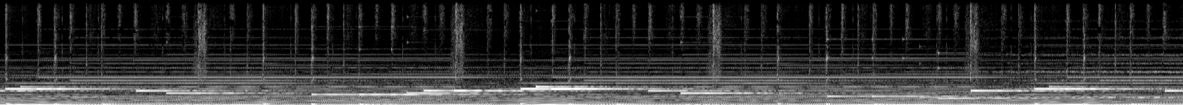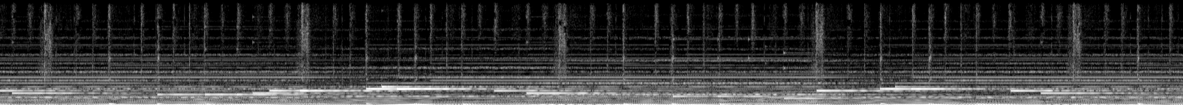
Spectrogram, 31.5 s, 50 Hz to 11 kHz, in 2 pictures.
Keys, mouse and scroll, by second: 6.0 shift+click, 8.3 shift+click, 12.5 right click, 15.1 alt+click, 16.7 alt+click, 17.9 alt+click, 18.5 alt+click, 19.4 alt+click, 20.3 alt+click, 20.9 alt+click, 22.0 alt+click, 24.0 alt+click, 24.7 alt+click, 26.0 right click, 26.5 alt+click, 27.6 alt+click, 29.0 ctrl+z, 31.2 double click.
